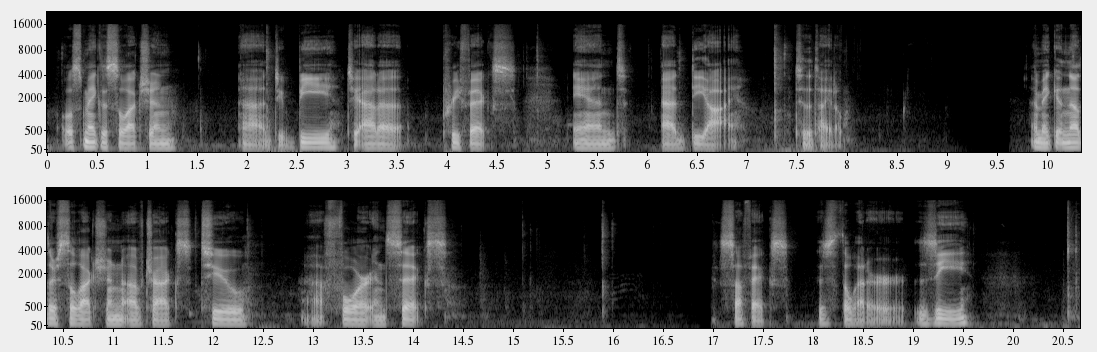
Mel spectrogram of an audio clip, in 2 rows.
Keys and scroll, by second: 0.4 Return, 2.1 b, 4.7 space, 6.0 shift+i, 7.1 shift+Return, 9.2 Return, 10.1 shift+s, 11.7 shift+2, 12.8-15.0 typing, 15.8 Return, 16.9 z, 20.4 space.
